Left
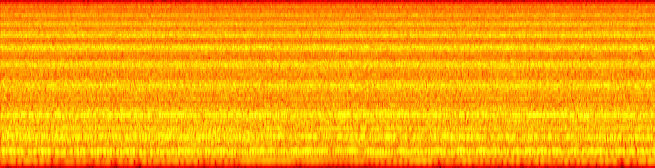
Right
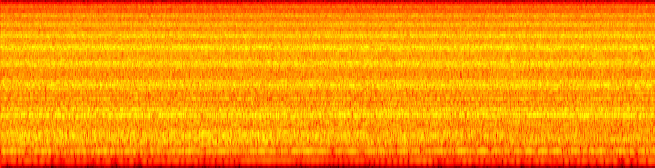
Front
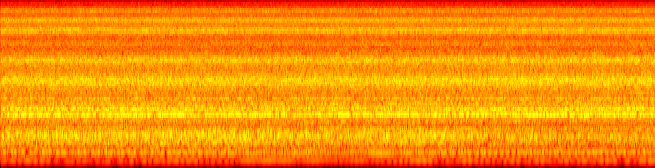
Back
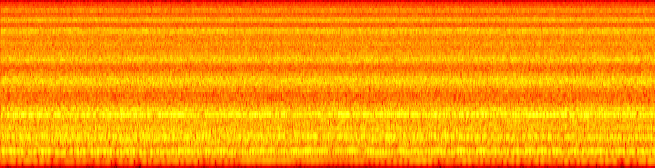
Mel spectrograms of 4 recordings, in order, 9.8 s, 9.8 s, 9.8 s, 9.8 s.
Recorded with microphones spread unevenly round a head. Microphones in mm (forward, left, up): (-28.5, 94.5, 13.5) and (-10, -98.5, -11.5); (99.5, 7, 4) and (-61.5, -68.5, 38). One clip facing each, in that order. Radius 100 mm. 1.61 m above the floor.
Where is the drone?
140° left.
